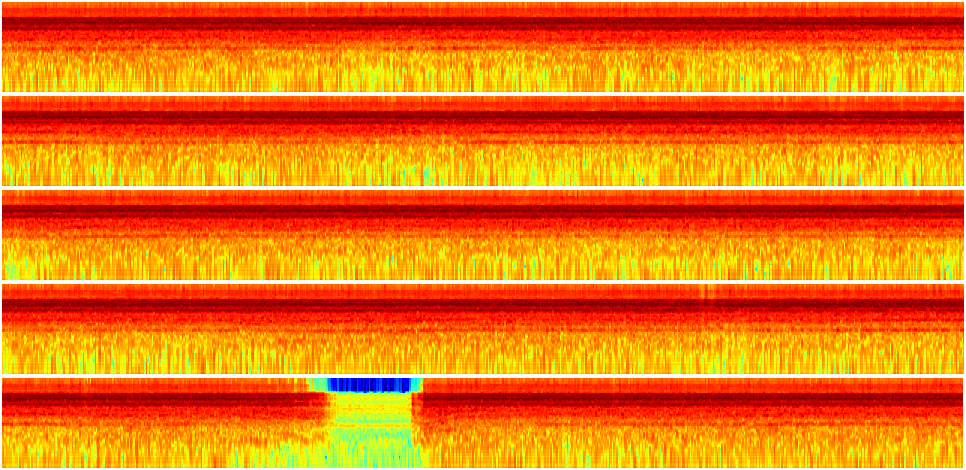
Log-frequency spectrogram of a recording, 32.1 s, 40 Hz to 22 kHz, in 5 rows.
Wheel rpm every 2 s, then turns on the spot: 220, 230, 230, 220, 230, 230, 230, 230, 230, 230, 220, 230, 220, 160, 130, 230.
none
